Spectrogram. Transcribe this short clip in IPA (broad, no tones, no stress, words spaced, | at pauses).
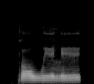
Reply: ɾɔwɪlɪ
